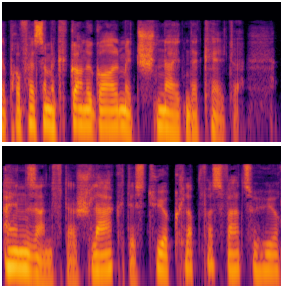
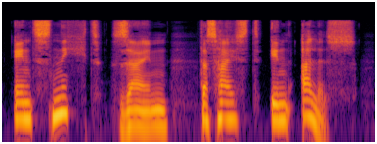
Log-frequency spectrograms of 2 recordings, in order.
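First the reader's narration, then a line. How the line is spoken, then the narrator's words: Plain. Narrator (German): antwortete Professor McGonagall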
